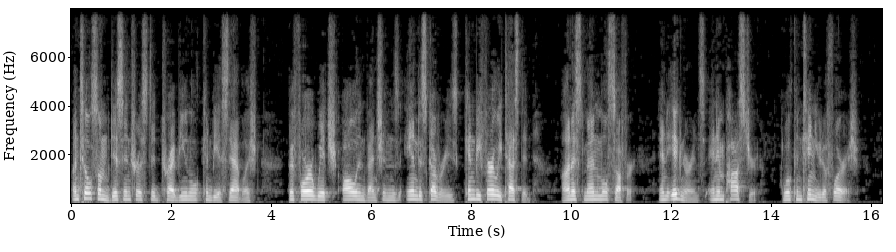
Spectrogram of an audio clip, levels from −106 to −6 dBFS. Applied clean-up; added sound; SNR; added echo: none; none; none; none.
